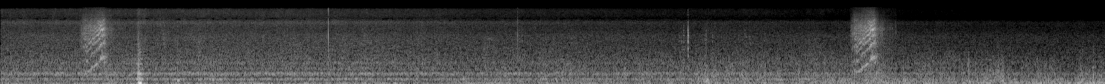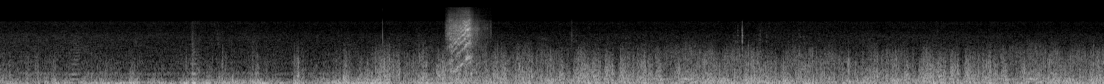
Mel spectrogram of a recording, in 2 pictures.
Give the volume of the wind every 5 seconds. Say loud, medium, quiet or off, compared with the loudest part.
quiet, medium, medium, loud, loud.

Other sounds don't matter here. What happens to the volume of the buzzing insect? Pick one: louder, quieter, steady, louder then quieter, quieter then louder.
quieter.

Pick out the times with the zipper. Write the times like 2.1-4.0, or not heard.
0.8-1.2, 8.5-8.9, 15.5-15.9.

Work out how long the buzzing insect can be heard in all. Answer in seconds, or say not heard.
22 s.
